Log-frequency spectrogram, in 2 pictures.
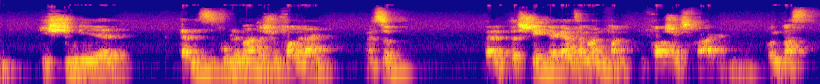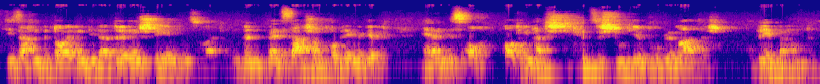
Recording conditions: poor sound quality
